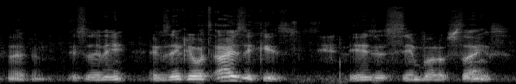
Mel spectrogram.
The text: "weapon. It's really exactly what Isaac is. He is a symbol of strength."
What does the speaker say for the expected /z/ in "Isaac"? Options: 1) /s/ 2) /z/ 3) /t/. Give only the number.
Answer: 2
